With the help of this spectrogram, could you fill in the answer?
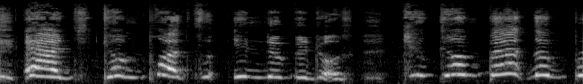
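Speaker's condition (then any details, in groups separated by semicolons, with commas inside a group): Physical speech impairment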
